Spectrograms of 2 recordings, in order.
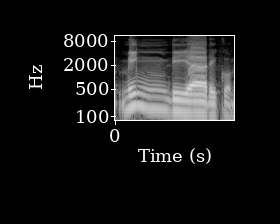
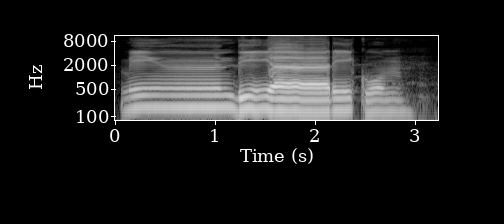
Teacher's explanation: disamarkan nunnya kepada huruf dalnya. Maka huruf dal itu makhrajnya dari ujung lidah kita yang bertemu dengan ee perbatasan antara gigi atas dan gusinya.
